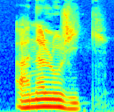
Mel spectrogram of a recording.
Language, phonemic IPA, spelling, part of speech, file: French, /a.na.lɔ.ʒik/, analogique, adjective, Fr-analogique.ogg
- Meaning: 1. analog 2. analogous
